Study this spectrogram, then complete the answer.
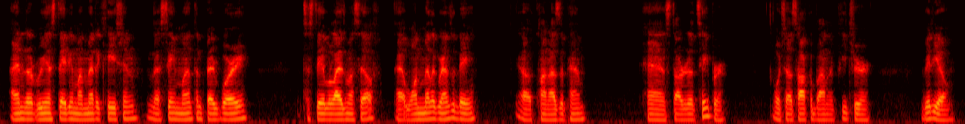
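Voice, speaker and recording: Pausing long and often, a man speaks at a moderate pace. His pitch is fairly low and his intonation fairly even. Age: 20s. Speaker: vlogger sharing personal experience. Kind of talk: personal testimony monologue. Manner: halting, with fillers and repetitions.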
